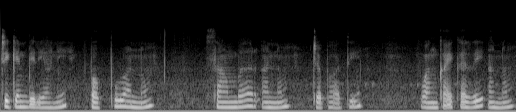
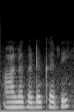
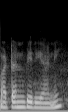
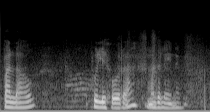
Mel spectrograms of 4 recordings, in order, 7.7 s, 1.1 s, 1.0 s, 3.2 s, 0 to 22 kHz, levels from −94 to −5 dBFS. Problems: none marked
